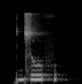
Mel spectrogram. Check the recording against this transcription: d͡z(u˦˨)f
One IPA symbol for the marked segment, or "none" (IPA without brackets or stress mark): u˦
